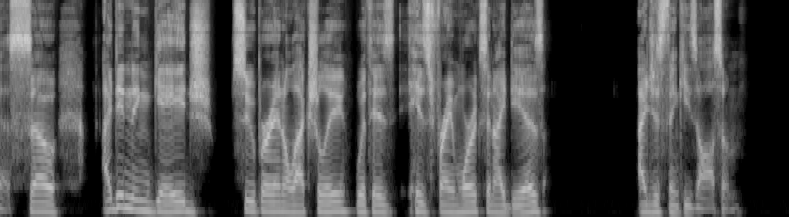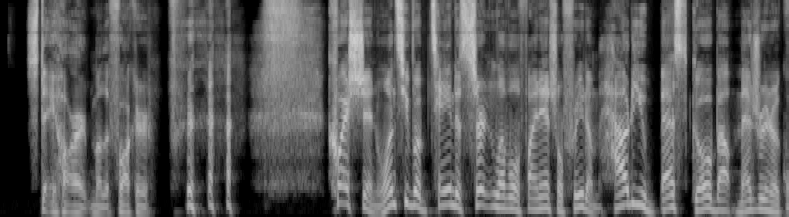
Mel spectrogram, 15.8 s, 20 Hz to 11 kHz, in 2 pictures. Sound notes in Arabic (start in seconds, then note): 9.6 يضحك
